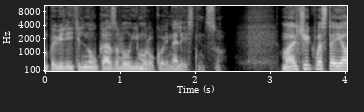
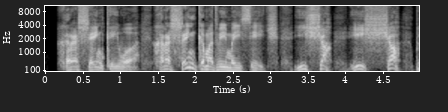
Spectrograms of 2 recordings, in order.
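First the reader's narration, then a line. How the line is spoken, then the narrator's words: Gloating, spiteful urging. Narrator (Russian): приговаривал он, злобно радуясь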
